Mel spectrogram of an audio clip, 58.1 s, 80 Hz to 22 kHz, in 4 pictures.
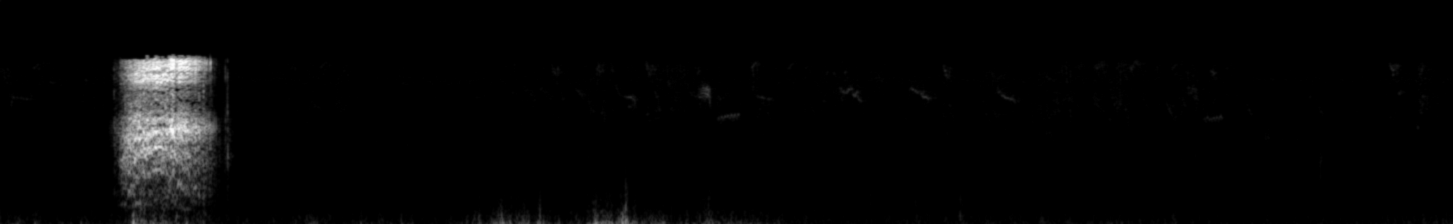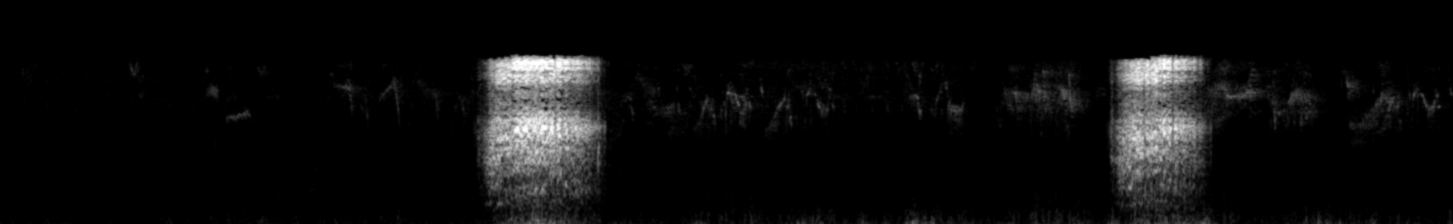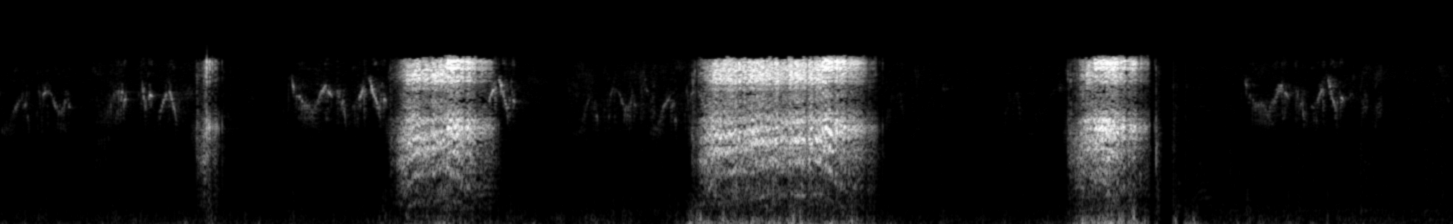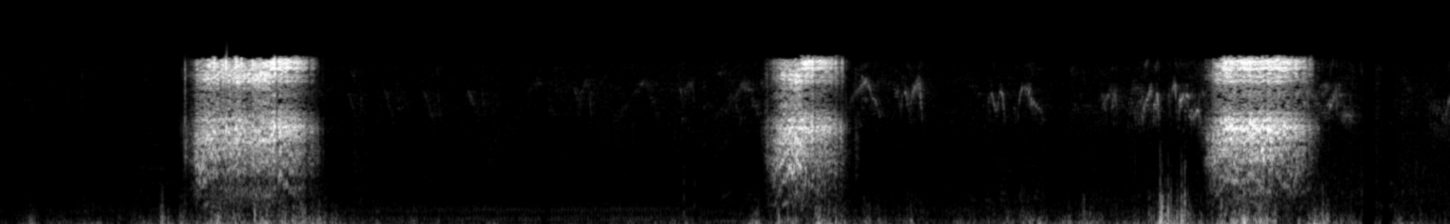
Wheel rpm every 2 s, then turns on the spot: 20, 0, 0, 0, 0, 0, 0, 0, 0, 30, 20, 0, 10, 10, 0, 0, 20, 10, 90, 10, 10, 0, 40, 20, 0, 10, 0, 30, 10.
none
